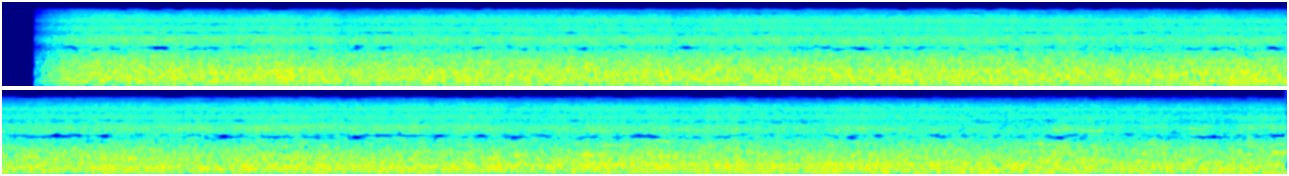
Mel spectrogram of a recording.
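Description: Muddy floodwater pouring through the steel sluice gates of a check dam: a loud, steady rush of water.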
